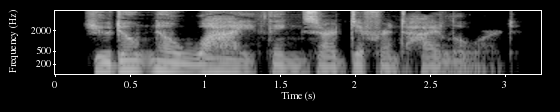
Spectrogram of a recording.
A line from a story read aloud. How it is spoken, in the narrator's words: Witch said in her midnight voice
